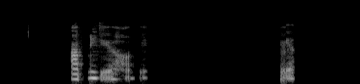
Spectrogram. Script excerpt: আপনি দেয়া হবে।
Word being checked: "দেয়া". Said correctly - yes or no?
yes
